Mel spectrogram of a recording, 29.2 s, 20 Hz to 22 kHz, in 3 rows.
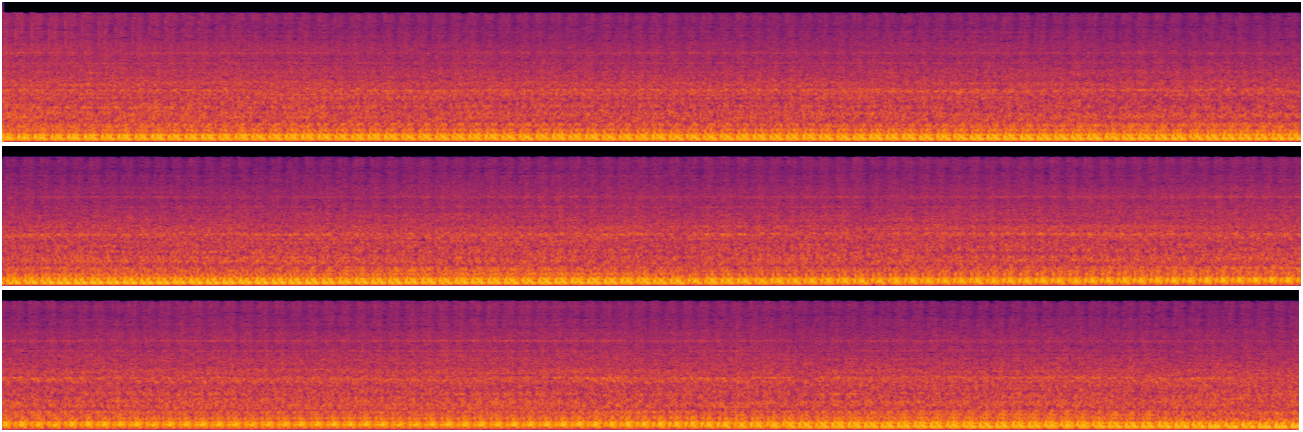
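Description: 2009 Triumph Speedmaster's fuel-injected 865 cc parallel-twin running steadily at idle through stock 2008 pipes with bored-out baffles. This is its first run after winter, warming up.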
